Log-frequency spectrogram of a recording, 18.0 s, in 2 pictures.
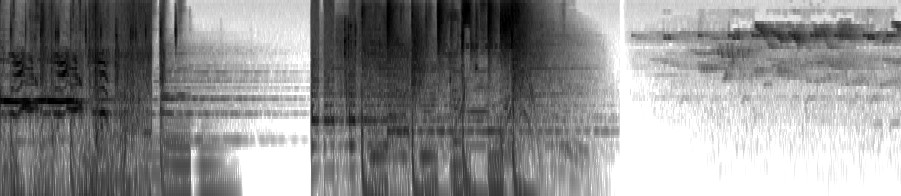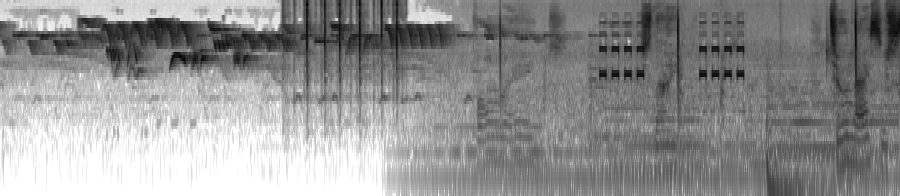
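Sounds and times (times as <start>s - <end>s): background music: 1.5s - 6.2s, 13.7s - 18.0s
birds chirping: 6.6s - 16.5s
sharp clicks: 11.8s - 13.2s.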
